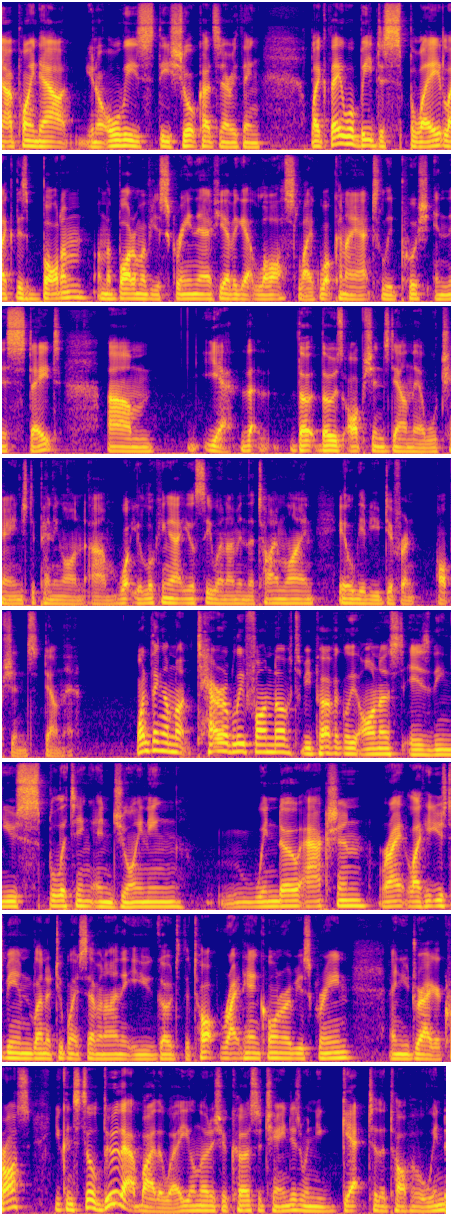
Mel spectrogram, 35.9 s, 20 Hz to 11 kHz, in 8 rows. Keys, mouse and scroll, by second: 2.8 Tab, 3.5 Tab, 9.6 right click, 13.1 click, 13.7 click, 14.0 click, 35.5 click.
